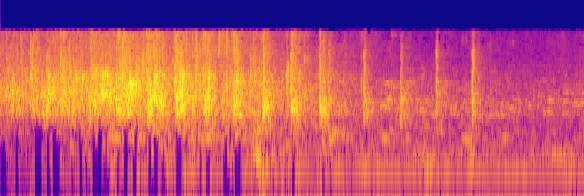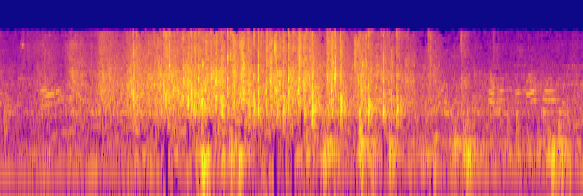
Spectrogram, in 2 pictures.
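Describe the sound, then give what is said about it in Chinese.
Sustained applause from a sizeable crowd at a Guan Yin Citta (Xinling Fameng) gathering, welcoming a speaker from Shenzhen; a dense crackle of many hands clapping that swells, dips briefly in the middle, then builds again before tapering slightly at the end. “让我们掌声欢迎。”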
